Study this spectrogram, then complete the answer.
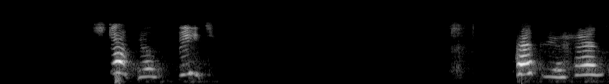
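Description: A young girl speaks close to the microphone in a high, lively voice.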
